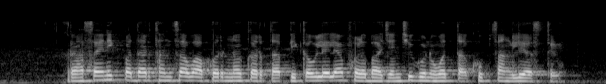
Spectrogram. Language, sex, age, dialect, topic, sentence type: Marathi, male, 25-30, Standard Marathi, agriculture, statement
